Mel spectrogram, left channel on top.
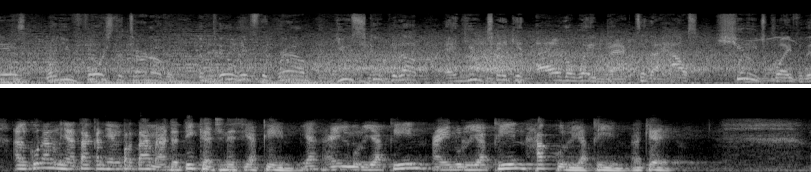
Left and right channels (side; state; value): both; different; correlation 0.00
